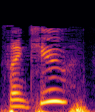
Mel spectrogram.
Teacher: the final rising intonation of thank you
